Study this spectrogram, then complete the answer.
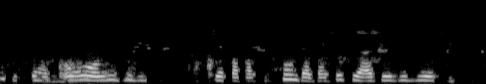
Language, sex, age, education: Yoruba, female, 15-29, tertiary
